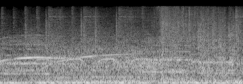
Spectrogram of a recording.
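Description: Several sirens wailing together, their pitches gliding up and wavering as they overlap, over a heavy low rumble of dramatic background music.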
